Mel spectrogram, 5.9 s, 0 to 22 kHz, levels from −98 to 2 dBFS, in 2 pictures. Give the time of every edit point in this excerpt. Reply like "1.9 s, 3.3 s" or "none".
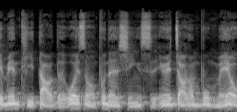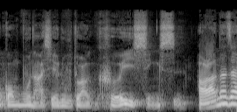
none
